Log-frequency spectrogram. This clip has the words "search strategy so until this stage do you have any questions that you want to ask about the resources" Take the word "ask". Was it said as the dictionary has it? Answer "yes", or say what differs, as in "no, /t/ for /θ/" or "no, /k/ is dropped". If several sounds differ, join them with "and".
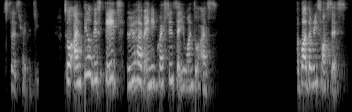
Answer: no, /k/ is dropped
